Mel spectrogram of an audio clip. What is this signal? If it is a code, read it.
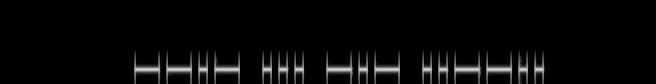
Morse code, heard as a keyed tone, about 15 wpm, 700 Hz. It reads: QSK?
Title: Q-Codes with Spoken Meaning - 15wpm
